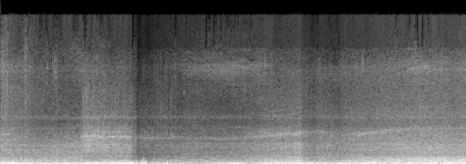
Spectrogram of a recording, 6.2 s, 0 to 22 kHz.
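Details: 2013 Polaris Sportsman 550 EFI EPS 4x4, written off by the dealer, after cleanup: steady, even low chug with small dips as the throttle shifts; all gears, reverse, high and low work, slight squeak from a probably rusty clutch.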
